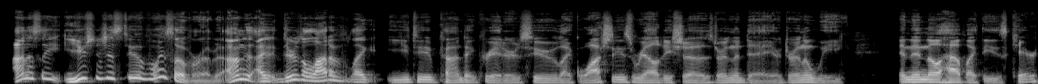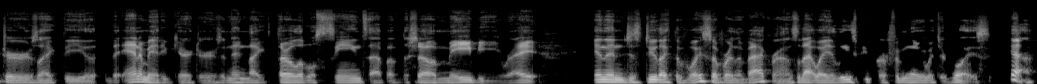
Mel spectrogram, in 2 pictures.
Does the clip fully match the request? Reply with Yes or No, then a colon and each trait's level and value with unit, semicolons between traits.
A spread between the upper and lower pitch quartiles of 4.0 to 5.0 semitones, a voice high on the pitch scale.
No: average, 4.5 semitones; very low, 95 Hz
